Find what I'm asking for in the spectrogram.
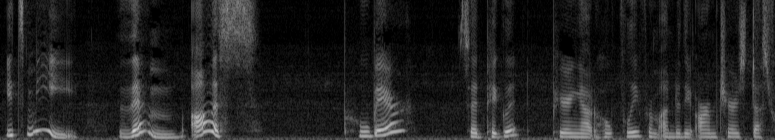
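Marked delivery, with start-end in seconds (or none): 0.1-2.6 cartoon bear, pitch swooping up; halting answer in a bear's voice; Pooh. A narrator's reading. Pooh answering Piglet through the door, in a Poohish voice. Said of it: "responded a very poohish-sounding voice". 3.4-4.1 high, rising, hopeful question; timid Piglet. A narrator's reading. Piglet peering out from under the armchair, hopeful.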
